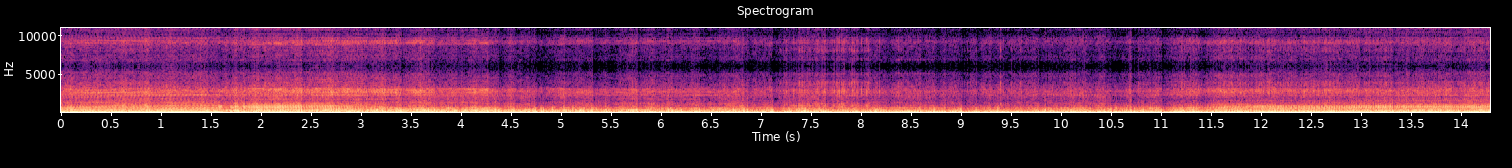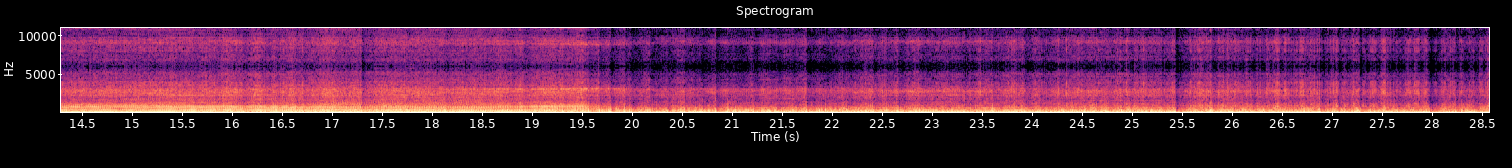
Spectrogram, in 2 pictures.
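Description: Sport motorcycle engine heard from its own onboard camera on a racetrack, the revs falling for a corner over the first several seconds, then climbing under acceleration, then dropping off again about two-thirds of the way through. Wind rushes over the microphone throughout.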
